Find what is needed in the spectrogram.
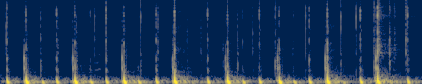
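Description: Traditional Québécois step dancing: hard-soled shoes tapping a miked wooden board in a fast, even rhythm, about four heavy beats a second with lighter taps between.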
